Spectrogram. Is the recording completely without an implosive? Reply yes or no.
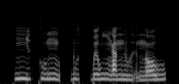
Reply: no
